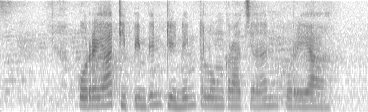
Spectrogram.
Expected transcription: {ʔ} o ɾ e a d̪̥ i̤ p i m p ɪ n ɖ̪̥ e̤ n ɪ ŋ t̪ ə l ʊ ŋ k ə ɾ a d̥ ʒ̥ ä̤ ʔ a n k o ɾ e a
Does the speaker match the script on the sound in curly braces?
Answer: no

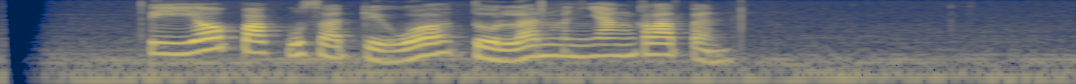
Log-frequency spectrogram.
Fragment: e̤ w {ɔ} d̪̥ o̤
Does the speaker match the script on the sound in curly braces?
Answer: yes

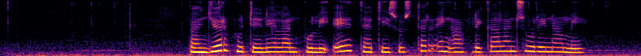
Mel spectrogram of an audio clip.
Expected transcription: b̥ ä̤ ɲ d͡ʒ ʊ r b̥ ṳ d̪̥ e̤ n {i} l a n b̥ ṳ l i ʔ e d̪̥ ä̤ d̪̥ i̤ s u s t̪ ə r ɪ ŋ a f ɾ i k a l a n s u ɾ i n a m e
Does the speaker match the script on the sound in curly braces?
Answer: no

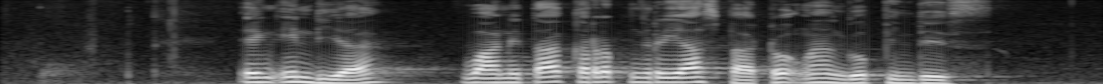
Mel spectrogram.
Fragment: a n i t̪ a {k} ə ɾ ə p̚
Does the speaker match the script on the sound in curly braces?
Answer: yes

